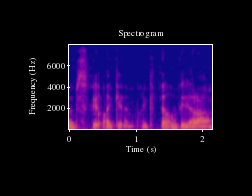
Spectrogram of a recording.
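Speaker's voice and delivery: quiet whispered aside.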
